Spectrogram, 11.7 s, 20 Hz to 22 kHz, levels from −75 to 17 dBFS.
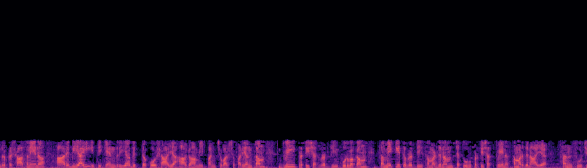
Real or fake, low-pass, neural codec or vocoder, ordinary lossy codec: real; 3.6 kHz; none; none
